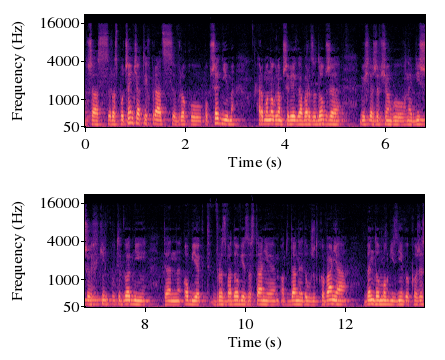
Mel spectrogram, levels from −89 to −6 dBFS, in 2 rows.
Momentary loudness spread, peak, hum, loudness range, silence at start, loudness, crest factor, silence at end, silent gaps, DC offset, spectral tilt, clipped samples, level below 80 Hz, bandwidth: 9 LU; -10 dBFS; none; 2 LU; 0 s; -27 LUFS; 16 dB; 0 s; none; under 0.1%; -6.5 dB/octave; under 0.1%; -54 dBFS; 16 kHz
